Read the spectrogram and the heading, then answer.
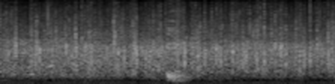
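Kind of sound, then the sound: crowd, people clapping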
